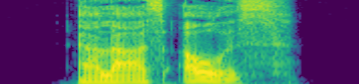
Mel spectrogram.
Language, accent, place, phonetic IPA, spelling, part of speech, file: German, Germany, Berlin, [ɛɐ̯ˌlaːs ˈaʊ̯s], erlas aus, verb, De-erlas aus.ogg
- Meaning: first/third-person singular preterite of auserlesen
